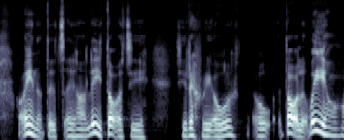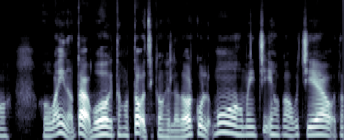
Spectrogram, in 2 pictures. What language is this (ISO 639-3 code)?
chq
